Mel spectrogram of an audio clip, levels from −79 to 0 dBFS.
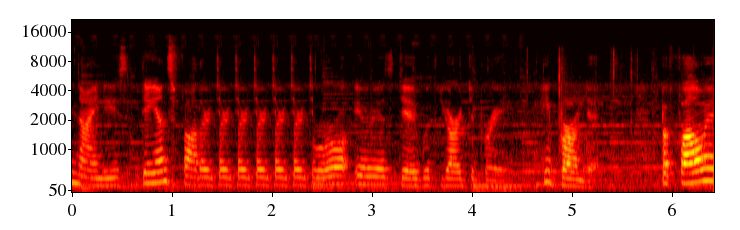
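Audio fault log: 1.49–2.42 s, system hang loop: the sound catches on one 186 ms fragment and repeats it exactly five times, a rapid stutter at 5.38 Hz. The system stalled while the audio hardware kept replaying the same ring buffer. The loop length fits an 8192-sample buffer. Roughly a second of the real audio never got recorded, so when the loop ends the sound resumes from a later point rather than from where it caught.
4.52–6.42 s, input switched to a poorer device: with no gap at the switch, the tone changes abruptly and stays that way to the end. Nothing remains above 11.4 kHz, the level shifts by about 5 dB, and a new noise floor sits about 35 dB below the signal. The likely cause is the system changing its input in mid-recording to another microphone or a headset's call profile, which has a narrower band and its own tone, level and noise.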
